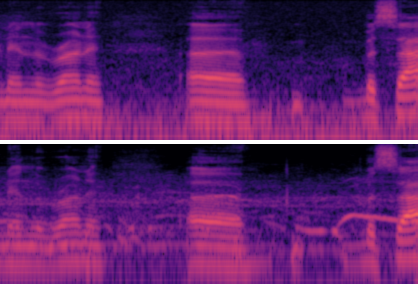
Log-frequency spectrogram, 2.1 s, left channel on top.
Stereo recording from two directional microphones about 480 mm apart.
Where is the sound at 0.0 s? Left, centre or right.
Right.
